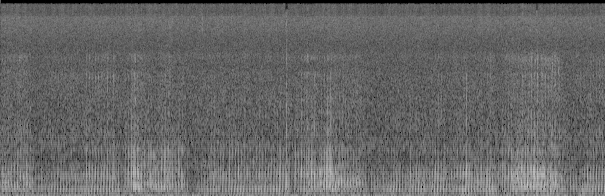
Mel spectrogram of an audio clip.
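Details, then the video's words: Calming purr of a cat, deep and even, its rumbling broken into gentle breathing swells every second or so, with light scratchy noises in the background. "Purring cat"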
